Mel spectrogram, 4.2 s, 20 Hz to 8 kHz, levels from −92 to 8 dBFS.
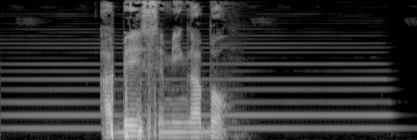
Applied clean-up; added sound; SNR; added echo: none; Bowed string instrument; 19 dB; none.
